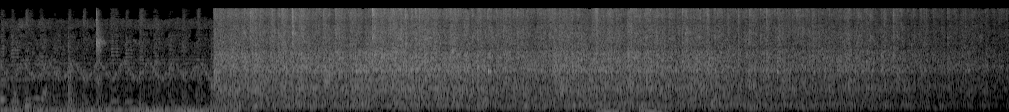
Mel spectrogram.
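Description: Heavy rain and wind in trees, making a steady hiss that fades near the end. Before it, for the first two and a half seconds, there are faint wavering sounds.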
